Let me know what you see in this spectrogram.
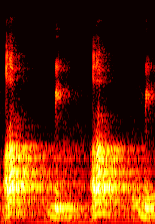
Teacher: Ila rabbi, untuk huruf ba dengan shadda, tekankan bacaannya. Huruf ba mempunyai atribut shiddah. Suaranya terhalang sepenuhnya. Jadi, saat mengucapkan ba dengan shadda, huruf tersebut ditekan dan bunyinya ditahan di sana.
